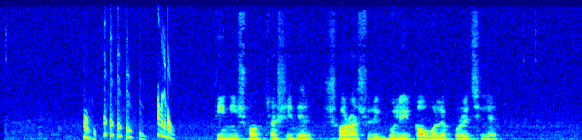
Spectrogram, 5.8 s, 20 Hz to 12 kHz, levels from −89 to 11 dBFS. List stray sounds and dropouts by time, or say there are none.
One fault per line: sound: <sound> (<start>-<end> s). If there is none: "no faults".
sound: chirp (0.8-1.8 s)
